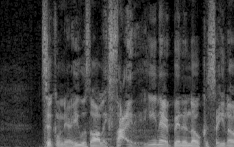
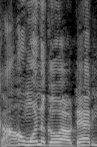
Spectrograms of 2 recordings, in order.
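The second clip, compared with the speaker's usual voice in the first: put-on high whiny girl voice, pitched way up; 12 semitones higher, 3 dB louder than usual. Girls whining to their pimp, high and whiny. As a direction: whine like a reluctant worker to her boss.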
